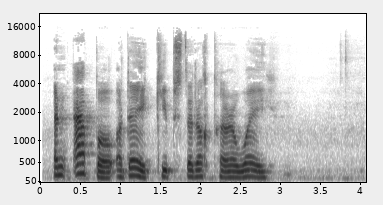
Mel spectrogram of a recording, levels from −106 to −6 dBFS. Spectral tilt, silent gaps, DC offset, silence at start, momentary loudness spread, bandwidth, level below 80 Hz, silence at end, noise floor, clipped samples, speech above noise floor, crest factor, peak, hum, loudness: -6.5 dB/octave; none; under 0.1%; 0.15 s; 8 LU; 14 kHz; -66 dBFS; 1.2 s; -60 dBFS; under 0.1%; 35 dB; 20 dB; -6 dBFS; none; -26 LUFS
